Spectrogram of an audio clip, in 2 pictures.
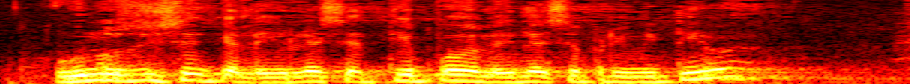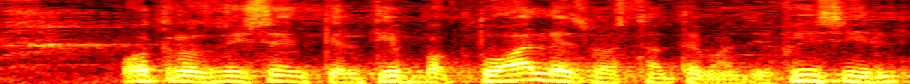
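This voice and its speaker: Talking at a fairly quick pace, a man with a fairly high, somewhat breathy voice shows ordinary pitch variation amid audible room echo. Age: 60s. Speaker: preacher. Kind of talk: sermon. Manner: halting, with many restarts.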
